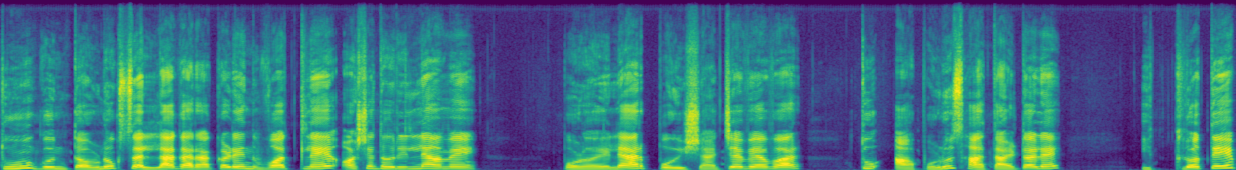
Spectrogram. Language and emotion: Goan Konkani, surprised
